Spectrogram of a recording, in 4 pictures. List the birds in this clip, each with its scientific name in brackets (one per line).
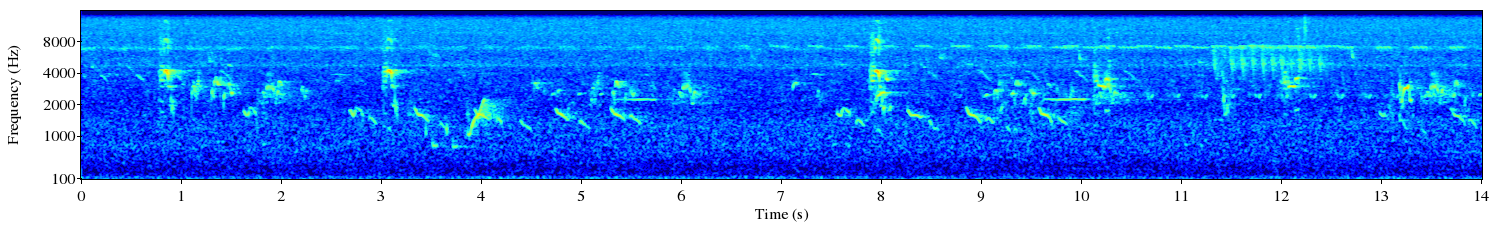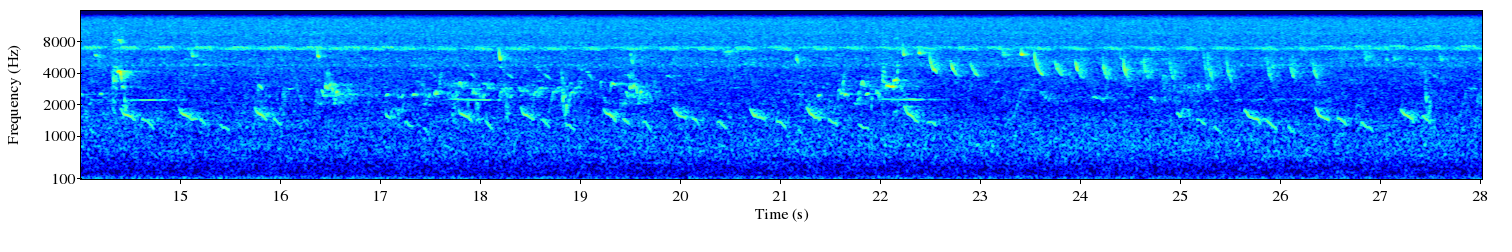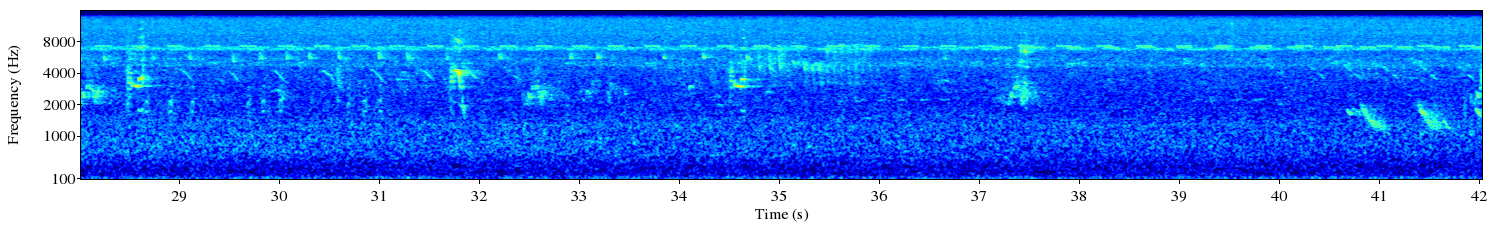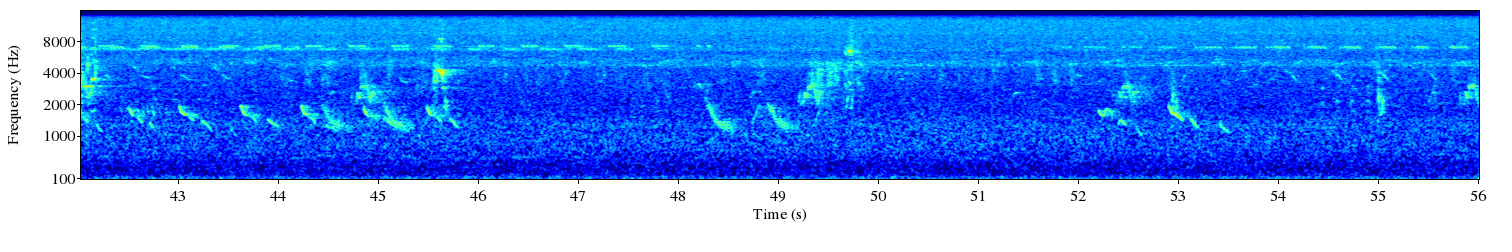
Fork-tailed Drongo (Dicrurus adsimilis)
Red-and-yellow Barbet (Trachyphonus erythrocephalus)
